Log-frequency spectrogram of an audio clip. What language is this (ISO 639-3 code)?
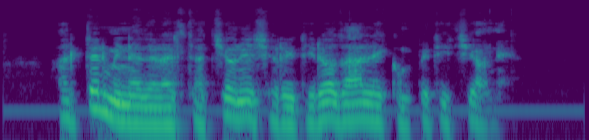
ita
